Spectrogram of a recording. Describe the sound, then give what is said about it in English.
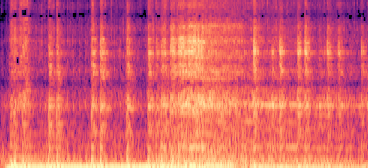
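A small snowmobile engine, sitting exposed with no plastic covering, revs loudly, its steady low drone rising and surging with rattly, clattering bursts over about two seconds, with no voices. “There was definitely this huge sense of freedom that I got riding the snowmobile.”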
